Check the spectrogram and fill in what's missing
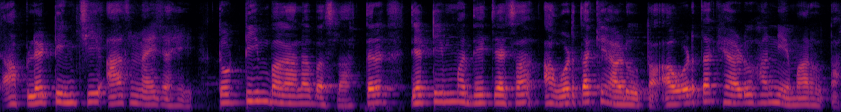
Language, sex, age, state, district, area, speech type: Marathi, male, 18-30, Maharashtra, Kolhapur, urban, spontaneous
